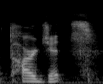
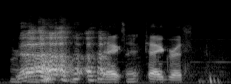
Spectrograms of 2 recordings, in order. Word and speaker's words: Tagris: Tim Tom will go back up and approach Sal Targets. Tagris. Sal Just Tagris. offended by the mispronunciation of his name.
